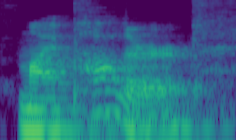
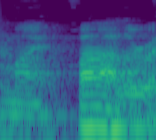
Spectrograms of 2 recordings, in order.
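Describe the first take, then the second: First: Father begins with a P sound. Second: Father begins with an F sound. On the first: The speaker calls it wrong. "So he was saying like" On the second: The speaker calls it right. "he meant like"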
